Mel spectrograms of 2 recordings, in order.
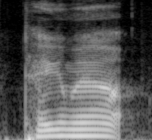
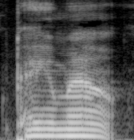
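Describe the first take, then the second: No difference in how they are said.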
